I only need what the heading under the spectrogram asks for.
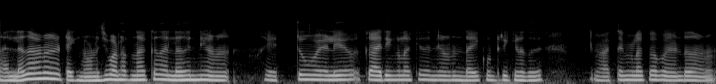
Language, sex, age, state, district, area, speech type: Malayalam, female, 60+, Kerala, Palakkad, rural, spontaneous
